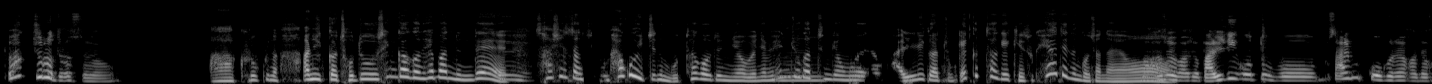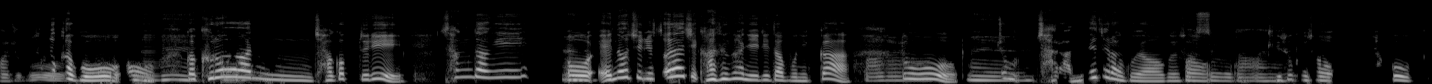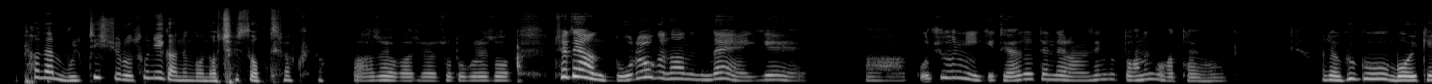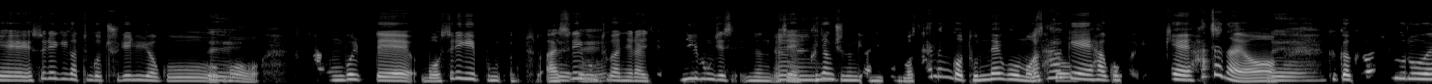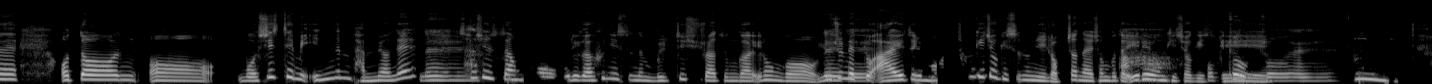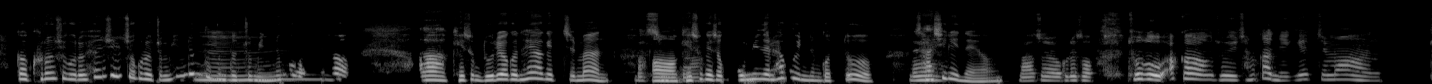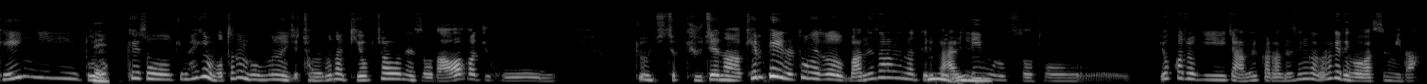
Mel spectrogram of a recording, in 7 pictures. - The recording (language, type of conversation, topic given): Korean, unstructured, 쓰레기를 줄이는 데 가장 효과적인 방법은 무엇일까요?
- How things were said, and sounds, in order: tapping; other background noise; "그래야" said as "그래가"; background speech; laughing while speaking: "가능한"; laughing while speaking: "어쩔 수 없더라고요"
